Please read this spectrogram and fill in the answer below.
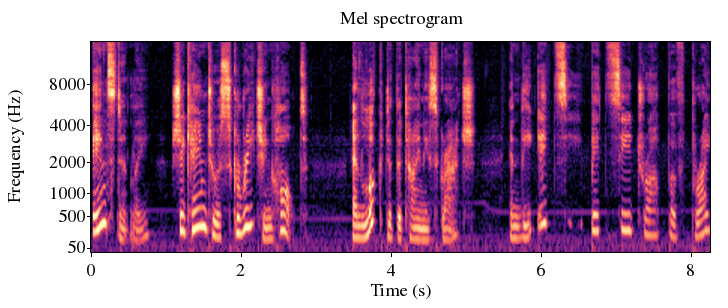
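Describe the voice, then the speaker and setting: Very slowly, a woman with a medium pitch speaks with very wide pitch swings and big swings in loudness, the sound dry and close with no echo. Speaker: voice actor. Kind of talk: children's book read-aloud.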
